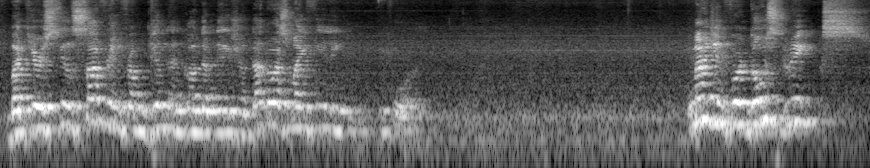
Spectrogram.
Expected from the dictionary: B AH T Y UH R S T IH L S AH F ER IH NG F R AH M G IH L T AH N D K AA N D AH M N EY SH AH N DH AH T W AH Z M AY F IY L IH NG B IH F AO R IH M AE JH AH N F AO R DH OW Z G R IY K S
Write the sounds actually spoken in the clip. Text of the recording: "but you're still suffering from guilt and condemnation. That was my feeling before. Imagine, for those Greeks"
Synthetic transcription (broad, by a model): B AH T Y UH R S T IH L S AH F ER IH NG F R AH M G IH L T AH N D K AA N D AH M N EY SH AH N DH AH T W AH S M AY F IY L IH NG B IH F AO R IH M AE JH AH N F AO R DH OW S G R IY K S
